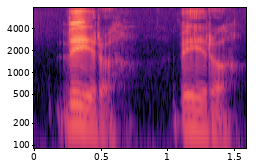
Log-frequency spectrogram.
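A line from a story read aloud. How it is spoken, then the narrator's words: Grave admission, woman. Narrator (Italian): ammise la donna con voce grave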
